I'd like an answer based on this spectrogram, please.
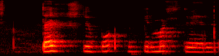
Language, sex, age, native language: Icelandic, male, 10, Icelandic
